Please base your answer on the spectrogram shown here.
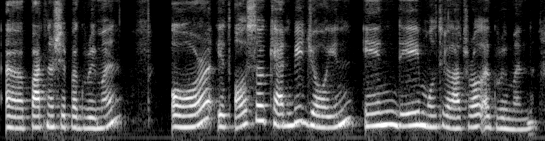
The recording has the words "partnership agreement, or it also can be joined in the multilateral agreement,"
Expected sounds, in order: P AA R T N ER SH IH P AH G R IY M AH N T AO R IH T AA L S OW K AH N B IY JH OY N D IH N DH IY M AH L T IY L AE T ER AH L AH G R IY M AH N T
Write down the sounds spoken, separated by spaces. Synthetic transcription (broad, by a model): P AA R T N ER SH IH P AH G R IY M AH N T AO R IH T AA L S OW K AH N B IY JH OY N IH N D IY M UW L T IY L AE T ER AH L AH G R IY M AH N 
